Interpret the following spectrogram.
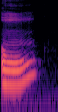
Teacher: And then the ending for il, elle will be ont. You don't pronounce the final t, so you get the nasal on.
